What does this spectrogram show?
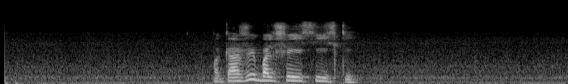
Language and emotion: Russian, neutral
